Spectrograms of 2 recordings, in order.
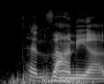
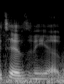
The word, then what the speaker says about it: Tanzania: No entry to Tanzania. That's how they say it. We say Tanzania, but it says Tanzania.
